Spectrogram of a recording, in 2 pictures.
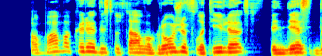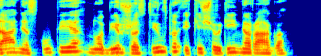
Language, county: Lithuanian, Utena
